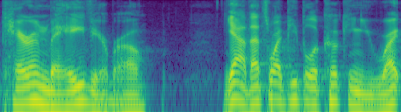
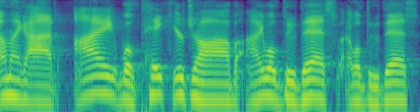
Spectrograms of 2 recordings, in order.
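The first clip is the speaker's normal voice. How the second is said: mock woman's voice, higher pitched; 4 semitones higher than usual. Mocking a woman in body cam footage who threatens officers: imitating a woman threatening police.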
